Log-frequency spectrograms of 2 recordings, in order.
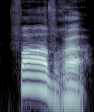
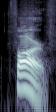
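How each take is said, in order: First: The R sound comes after the V sound. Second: The R sound comes before the V sound. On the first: This is how the French say the name. "they would pronounce it in France as Favre" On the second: This is how Americans say the name. "We put that R before the V"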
